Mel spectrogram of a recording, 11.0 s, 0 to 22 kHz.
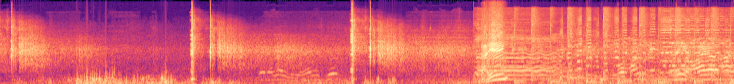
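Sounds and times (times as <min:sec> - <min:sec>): gunshots: 0:00.0 - 0:00.8, 0:02.8 - 0:03.9, 0:05.2 - 0:06.7.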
